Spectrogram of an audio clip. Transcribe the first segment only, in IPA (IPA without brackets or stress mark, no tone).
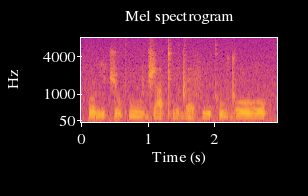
ʊ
